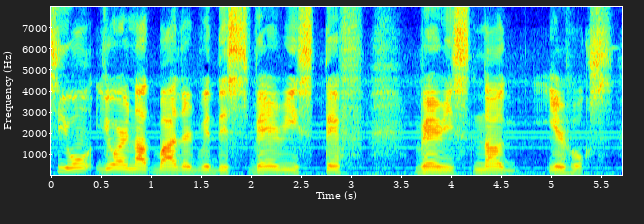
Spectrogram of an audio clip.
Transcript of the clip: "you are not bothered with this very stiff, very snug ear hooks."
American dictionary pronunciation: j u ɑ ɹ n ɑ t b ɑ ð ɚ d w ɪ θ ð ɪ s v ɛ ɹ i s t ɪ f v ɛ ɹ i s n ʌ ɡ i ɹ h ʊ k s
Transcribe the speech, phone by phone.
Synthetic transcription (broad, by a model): j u ɑ ɹ n ɑ t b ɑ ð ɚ d w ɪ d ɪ s v ɛ ɹ i s t ɪ f v ɛ ɹ i s n ʌ ɡ i ɹ h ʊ k s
